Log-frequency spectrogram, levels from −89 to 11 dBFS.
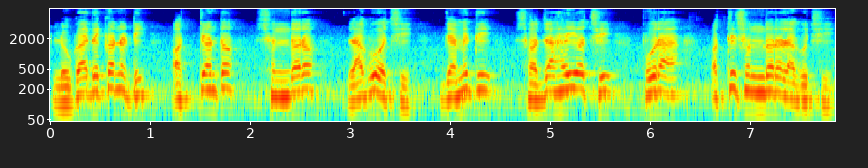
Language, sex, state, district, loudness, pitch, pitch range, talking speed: Odia, male, Odisha, Khordha, -12 LUFS, 175 Hz, 145-195 Hz, 90 wpm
